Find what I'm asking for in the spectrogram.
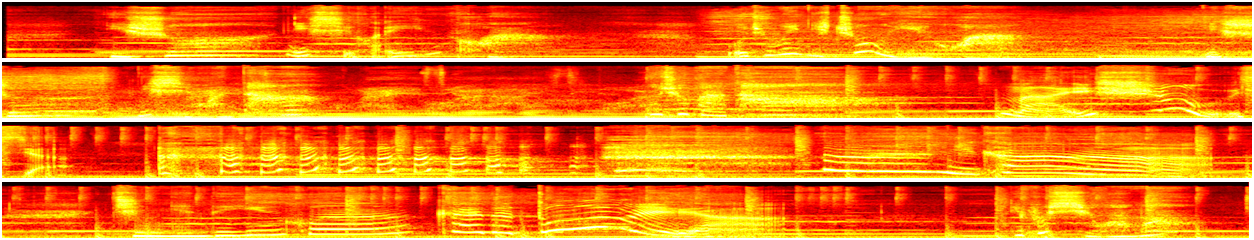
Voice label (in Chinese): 疯批女人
